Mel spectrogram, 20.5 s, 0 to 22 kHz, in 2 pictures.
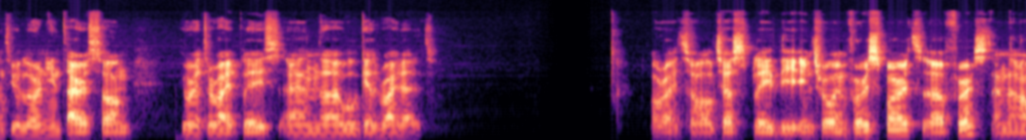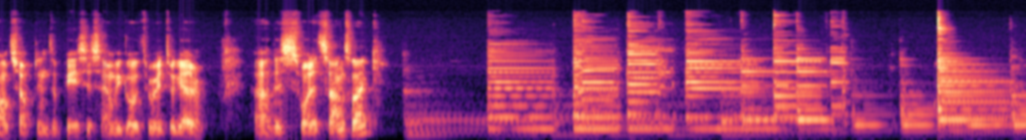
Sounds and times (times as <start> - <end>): Speech: 0.0 - 4.4, 6.5 - 14.1
Electric guitar: 14.3 - 20.5
Strum: 14.3 - 20.5.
